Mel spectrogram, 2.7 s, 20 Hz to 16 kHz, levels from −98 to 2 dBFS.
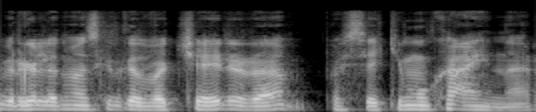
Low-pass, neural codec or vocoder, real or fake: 10.8 kHz; none; real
